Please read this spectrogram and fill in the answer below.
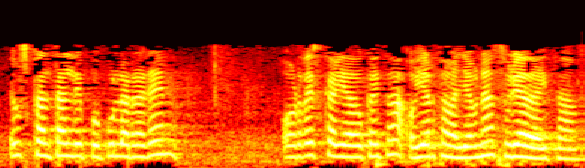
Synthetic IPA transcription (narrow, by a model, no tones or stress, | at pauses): e̞wskalt̪ald̪e̞po̞pularaɾe̞n | o̞ɾðe̞skaɾiaðawkajt͡saʔo̞jaɾt͡saβaʎawnasuɾe̞aðajt͡sa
